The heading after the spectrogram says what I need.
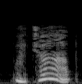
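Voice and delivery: a high startled little question; timid squeak. A narrator's reading. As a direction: squeak it out like a scared kid. Kid startled by demand.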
